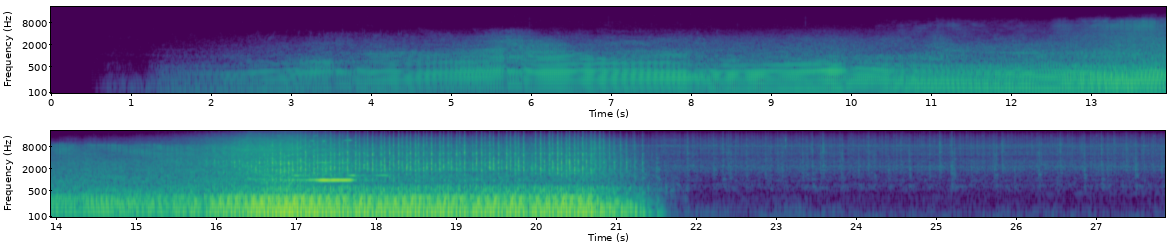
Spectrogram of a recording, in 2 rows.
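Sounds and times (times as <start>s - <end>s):
2004 Harley Davidson Night Train motorcycle starting, driving fast and stopping: 7.0s - 27.8s.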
